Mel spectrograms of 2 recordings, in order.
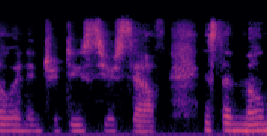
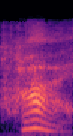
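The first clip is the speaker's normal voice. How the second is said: very loud, hostile, aggressive tone; 15 dB louder than usual. Demonstrating different tones of voice for a greeting: aggressive greeting. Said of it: "Is it going to be aggressive?".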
